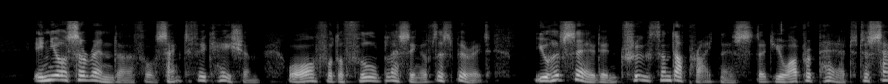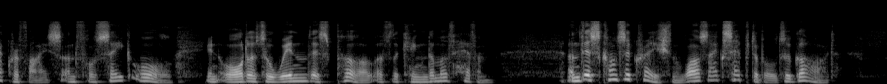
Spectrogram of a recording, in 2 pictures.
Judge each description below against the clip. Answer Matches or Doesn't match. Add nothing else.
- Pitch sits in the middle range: Matches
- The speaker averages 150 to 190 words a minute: Matches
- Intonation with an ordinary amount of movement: Doesn't match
